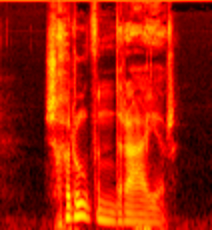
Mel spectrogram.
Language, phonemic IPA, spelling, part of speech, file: Dutch, /ˈsxru.və(n).draː.jər/, schroevendraaier, noun, Nl-schroevendraaier.ogg
- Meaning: a screwdriver (tool)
